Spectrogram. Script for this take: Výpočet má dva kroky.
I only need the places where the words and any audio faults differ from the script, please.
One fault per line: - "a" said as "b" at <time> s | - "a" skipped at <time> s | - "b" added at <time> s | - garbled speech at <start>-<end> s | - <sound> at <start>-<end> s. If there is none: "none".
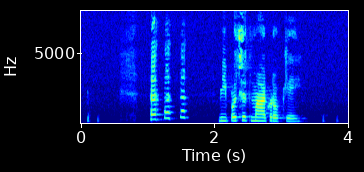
- laugh at 1.0-1.6 s
- "dva" skipped at 2.8 s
